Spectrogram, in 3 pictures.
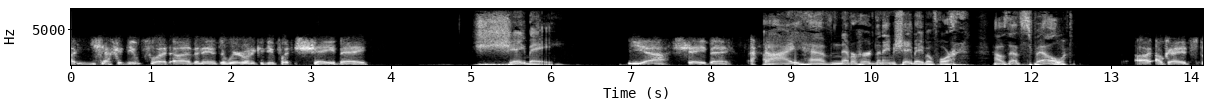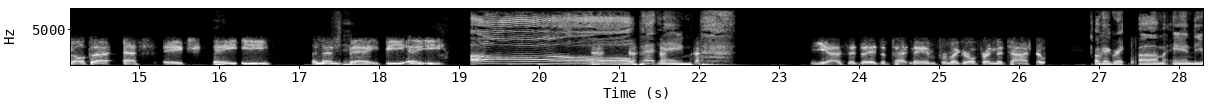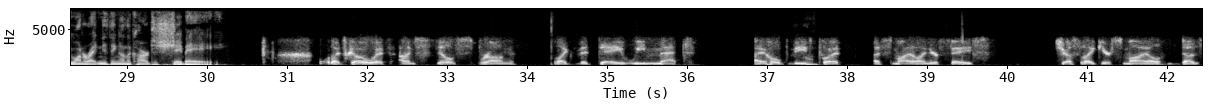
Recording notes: We have a listener on the phone.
